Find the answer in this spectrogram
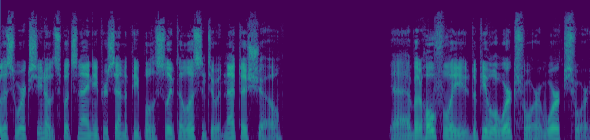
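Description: A man with a creaky, fry-laden voice at an average pitch hosts a bedtime podcast. He meanders conversationally through tangents, mumbling, stumbling and gently putting himself down. The sound is dry, with no room echo. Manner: meandering, mumbling, stumbling, self-deprecating, with tangents and mixed-up words. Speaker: podcast host. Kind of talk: rambling, conversational bedtime sleep podcast monologue.

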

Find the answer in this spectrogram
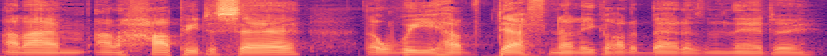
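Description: A man's voice: on the low side, little pitch movement, brisk, a little mellow. A young man hosting a podcast, chatting casually in a rambling, self-interrupting, joking way. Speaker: podcast host. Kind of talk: casual chat.

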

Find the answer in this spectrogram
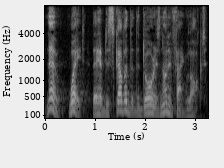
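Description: Animated, slightly husky male storyteller. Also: mid-range voice, moderate pace. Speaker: audiobook narrator. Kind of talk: scripted storytelling narration.

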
